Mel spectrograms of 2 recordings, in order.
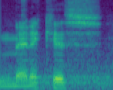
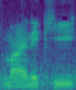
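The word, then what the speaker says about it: Mennekes: I believe it's called the Menicus. Sometimes mispronounced as Meineke connector.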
